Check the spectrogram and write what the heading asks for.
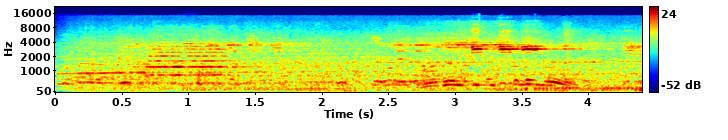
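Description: Busy street traffic with vehicle horns: a long horn sounds in the first half and a higher one near the end, over a steady traffic hubbub with faint voices.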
